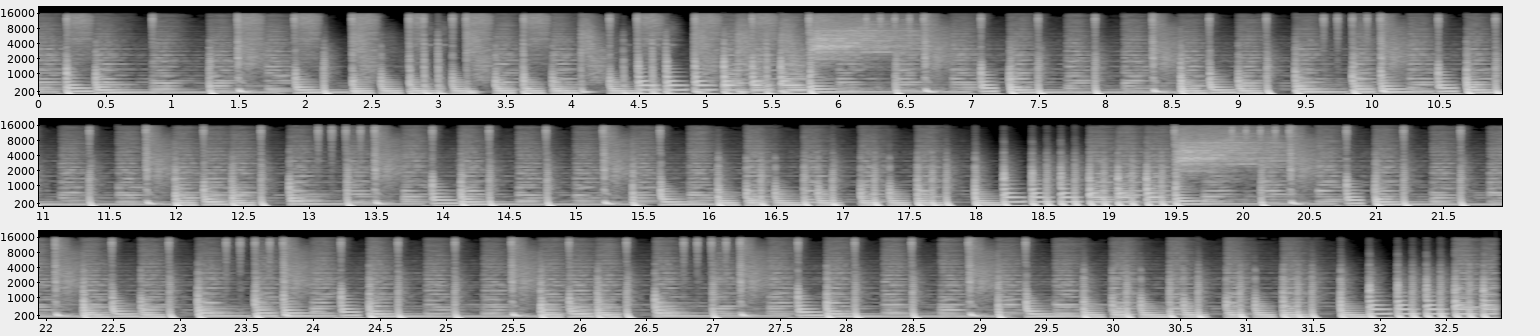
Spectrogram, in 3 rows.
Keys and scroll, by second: 8.1 ctrl+=, 17.1 ctrl+-, 20.4 ctrl+0, 27.5 ctrl+j.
